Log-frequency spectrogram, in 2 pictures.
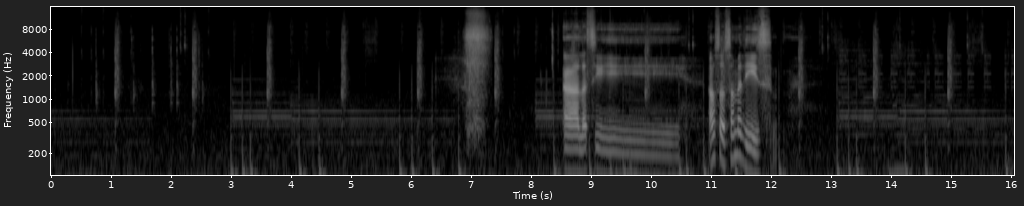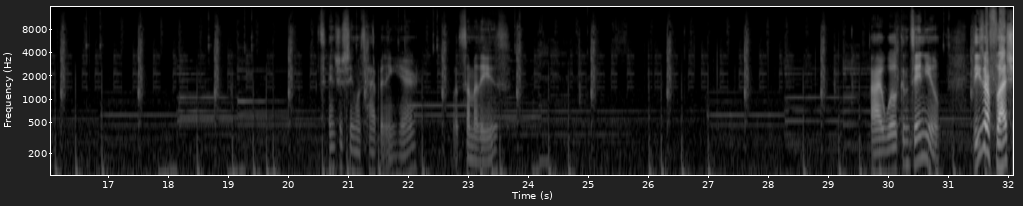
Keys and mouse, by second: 0.4 middle click, 0.8 shift+middle click, 1.5 Tab, 2.1 Tab, 2.1 click, 2.5-6.8 shift+middle drag, 7.5 middle click, 8.6 shift+middle click, 9.8 middle click, 12.8 click, 14.2-15.2 drag, 15.5-16.6 drag, 16.8-18.6 drag, 19.2 click, 20.6 right click, 22.0 right click, 22.4 click, 23.7 click, 24.9-26.5 shift+middle drag, 29.3 ctrl+z, 30.3 middle click.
